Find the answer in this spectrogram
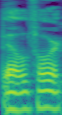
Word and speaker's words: Belvoir: your beaver alluding to belvoir castle the splendid seed of the duke of rutland which in the language of the clay is pronounced precisely in the same way as the name of that animal whom man robs of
